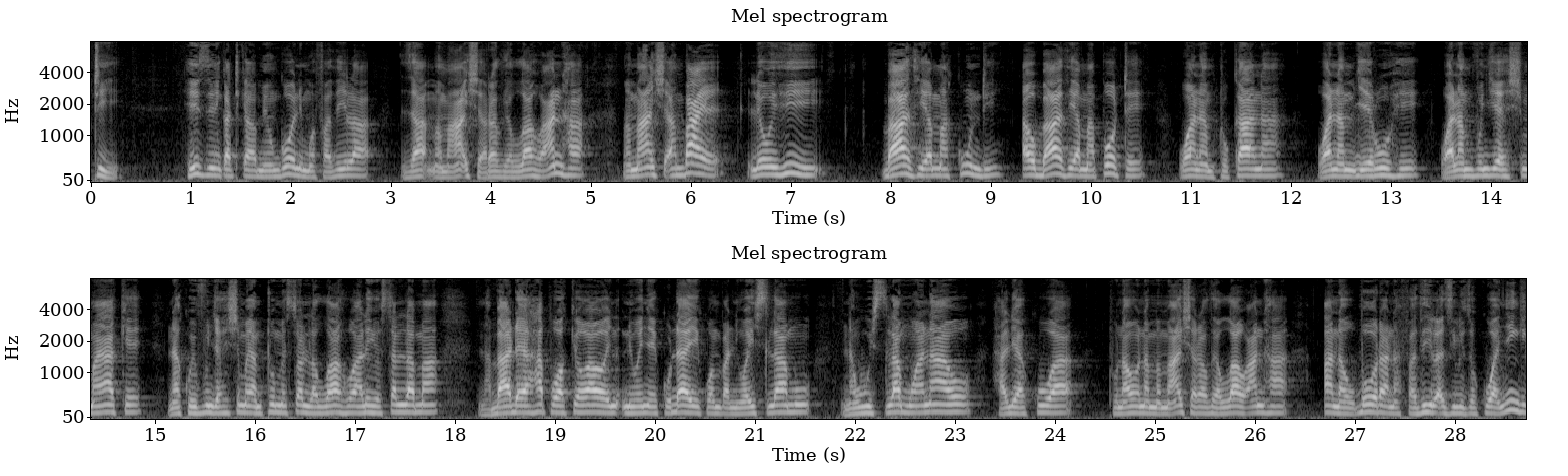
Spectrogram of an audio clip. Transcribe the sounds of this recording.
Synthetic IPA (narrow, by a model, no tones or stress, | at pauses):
ti | hizinikati̥kamiɔŋɡɔnimwafaðila | zama̰maaiʃaɾɑðialːahuʕanɦa | mamaaiʃaːmbajɛ | lɛɔɦiː | ɓaːðijamakundi | auɓaːðijamapɔtɛ | wʔanam̩tukana | wʔanam̩ʄɛɾuɦi | wanam̩vuɲd͡ʒiahɛʃimajakɛ | nakuivuɲd͡ʒaɦɛʃimajam̩tumɛsɑlːalːɑɦualɛhiwasalːama | naɓaːɗajaɦapɔwakiwawaɔniwɛɲɛkuɗaikwambaniwaislamu | nauislamuwanaɔ | halijakuwa | tunaɔnamamaaiʃaɾɑðialːahuanɦa | anauɓɔɾanafaðilazilizɔkuwaɲiŋɡi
